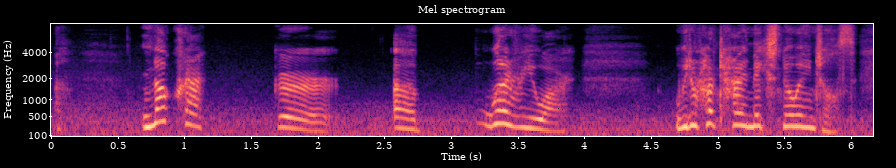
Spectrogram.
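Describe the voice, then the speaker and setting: A woman's voice: sits high, lively intonation, a little slow, a bit bright, slight background noise. A woman playing a bossy, guarded young rat princess in an audio roleplay drama, with exasperated, wry asides. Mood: urgent.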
